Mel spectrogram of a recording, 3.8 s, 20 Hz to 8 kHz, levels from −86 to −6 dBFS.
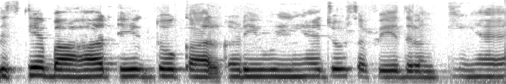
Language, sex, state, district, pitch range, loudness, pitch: Hindi, female, Uttar Pradesh, Jalaun, 200-210 Hz, -16 LUFS, 205 Hz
